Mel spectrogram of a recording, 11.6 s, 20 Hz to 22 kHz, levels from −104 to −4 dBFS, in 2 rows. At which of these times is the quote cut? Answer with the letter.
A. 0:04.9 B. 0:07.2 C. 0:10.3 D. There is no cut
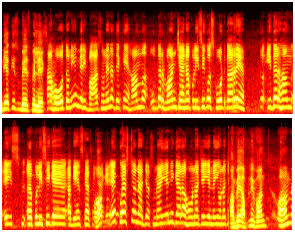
C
